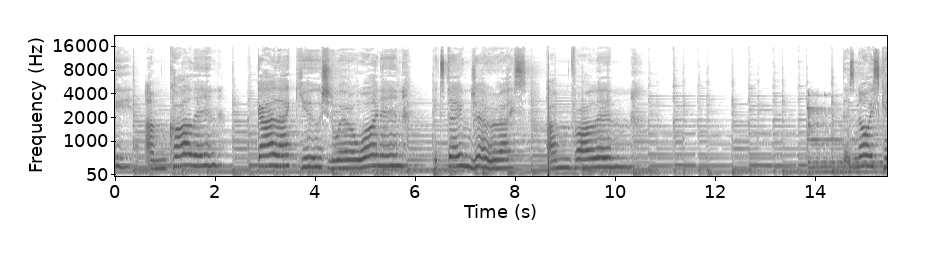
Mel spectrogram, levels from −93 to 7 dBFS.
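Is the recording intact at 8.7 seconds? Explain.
No. At 8.65 s, invalid numbers at full scale: a calculation went infinite and the output pinned to full scale for about 12 ms, which fits a 512-sample block, so it is heard as a single loud bang.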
